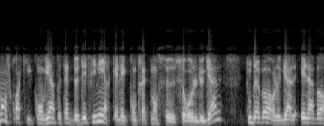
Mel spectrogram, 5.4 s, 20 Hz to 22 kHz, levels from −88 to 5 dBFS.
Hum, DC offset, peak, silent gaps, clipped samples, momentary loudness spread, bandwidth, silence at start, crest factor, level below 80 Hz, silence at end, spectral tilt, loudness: none; under 0.1%; -2 dBFS; none; under 0.1%; 6 LU; 5.2 kHz; 0 s; 18 dB; -64 dBFS; 0 s; -8 dB/octave; -20 LUFS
